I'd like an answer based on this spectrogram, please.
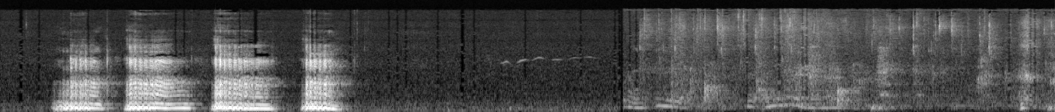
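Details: Corgi, a pet dog, giving four loud, low, harmonic growling barks in quick succession, each about half a second long, followed by quiet and then a stretch of mixed room noise.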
